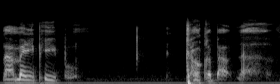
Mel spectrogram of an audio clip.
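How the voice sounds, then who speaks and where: A man with a cold and a slightly raspy voice, giving an opinionated, repetitive monologue as the host of his own video. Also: moderate pace, pushed and bright, in a whisper, poor audio. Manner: opinionated, preachy, repeats himself. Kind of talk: unscripted monologue vlog.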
